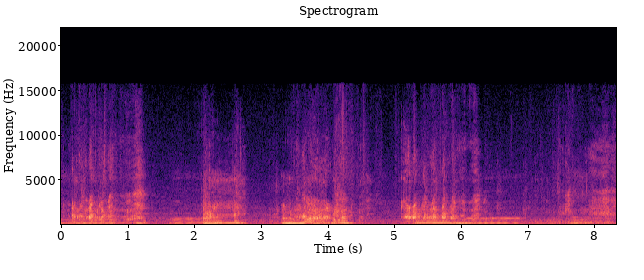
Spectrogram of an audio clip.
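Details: Dane and Polo, two dogs at play over a rope toy, one licking the other's teeth; low rumbling growls mixed with snorting, gargling sounds and scuffling, in repeated bursts about a second long.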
